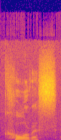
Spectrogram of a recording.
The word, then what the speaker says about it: chorus: The next one is the hard C. It's not like church, it's chorus.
